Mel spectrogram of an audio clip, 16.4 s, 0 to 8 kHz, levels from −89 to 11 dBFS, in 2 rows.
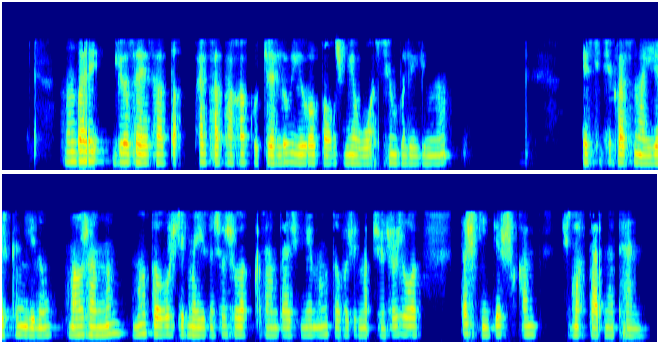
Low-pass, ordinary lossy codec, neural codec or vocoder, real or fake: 7.2 kHz; AAC, 16 kbps; codec, 44.1 kHz, 2.6 kbps, SNAC; fake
